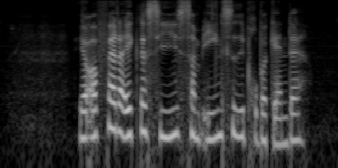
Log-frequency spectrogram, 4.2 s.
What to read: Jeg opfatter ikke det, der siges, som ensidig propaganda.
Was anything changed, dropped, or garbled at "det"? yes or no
yes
